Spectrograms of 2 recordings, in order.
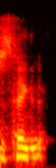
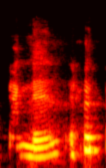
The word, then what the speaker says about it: Tegnell: We've had Tegnell. – Tegnell.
